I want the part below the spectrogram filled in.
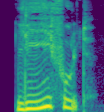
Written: ligefuldt

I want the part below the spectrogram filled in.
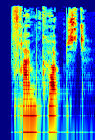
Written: fremkomst

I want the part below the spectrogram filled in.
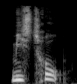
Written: mistro

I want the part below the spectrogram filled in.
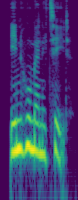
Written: inhumanitet

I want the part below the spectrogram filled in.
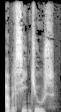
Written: appelsinjuice

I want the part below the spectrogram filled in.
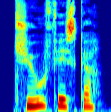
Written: tyvfisker

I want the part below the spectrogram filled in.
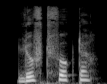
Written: luftfugter

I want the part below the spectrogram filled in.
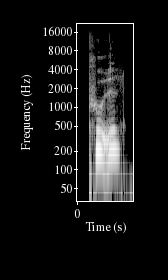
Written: puddel

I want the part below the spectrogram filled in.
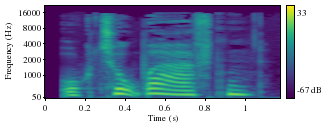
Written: oktoberaften

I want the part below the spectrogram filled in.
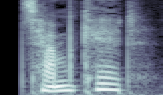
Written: tamkat

